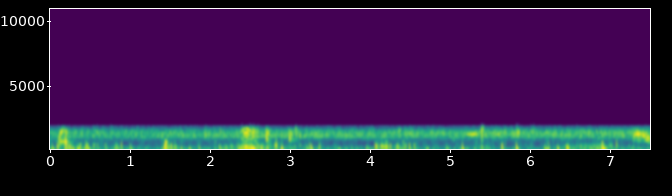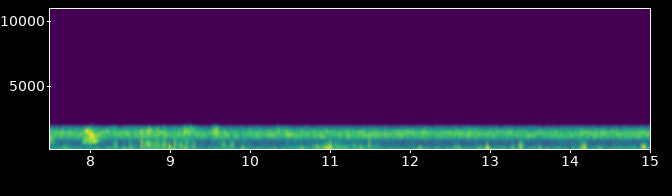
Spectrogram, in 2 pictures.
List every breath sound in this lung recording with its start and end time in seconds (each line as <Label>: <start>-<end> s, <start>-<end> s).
Inhalation: 6.26-7.31 s, 10.57-11.61 s
Crackles: 6.26-7.31 s, 10.57-11.61 s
